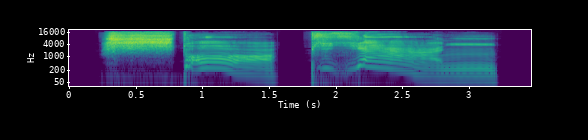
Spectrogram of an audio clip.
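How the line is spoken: Indignant squeals. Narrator (Russian): С соседних рядов раздались возмущенные визги

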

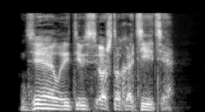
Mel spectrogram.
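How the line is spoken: Hoarse rasp under torture. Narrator (Russian): прохрипел убийца, когда Биркин приступил уже к третьей фазе пыточных дел

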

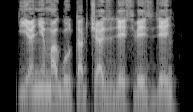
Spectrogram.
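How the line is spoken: Man shouting. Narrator (Russian): крикнул мужчина

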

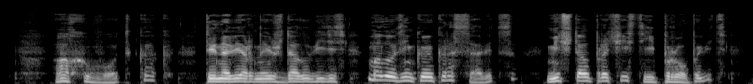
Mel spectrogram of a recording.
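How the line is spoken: Caustic laugh, sick woman. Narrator (Russian): едко рассмеялась больная

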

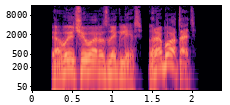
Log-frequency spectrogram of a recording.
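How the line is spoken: Barked. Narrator (Russian): Рявкнул на старателей Ланс

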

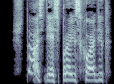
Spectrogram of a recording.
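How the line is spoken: Creaky voice. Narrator (Russian): проскрипела вошедшая в палату сестра

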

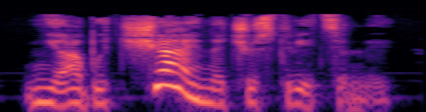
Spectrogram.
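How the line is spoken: Plain. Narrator (Russian): так говорит принц

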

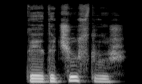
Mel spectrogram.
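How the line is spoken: Quiet question. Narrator (Russian): тихо спросил Кроу

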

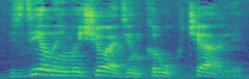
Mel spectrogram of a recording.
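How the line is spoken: Plain. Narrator (Russian): сказал я

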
